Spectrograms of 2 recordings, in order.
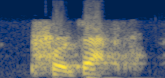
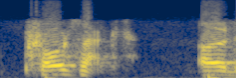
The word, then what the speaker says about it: project: project 它的动词是 project，这个名词是 project，动词是 project，它的发音要发生变化，它的意思就是预测。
